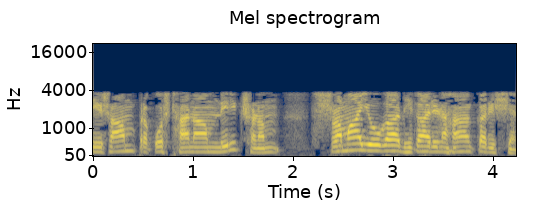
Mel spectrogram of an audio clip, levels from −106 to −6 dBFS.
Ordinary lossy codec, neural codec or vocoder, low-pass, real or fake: none; none; 3.6 kHz; real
